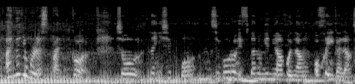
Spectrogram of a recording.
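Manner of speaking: usual speaking voice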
